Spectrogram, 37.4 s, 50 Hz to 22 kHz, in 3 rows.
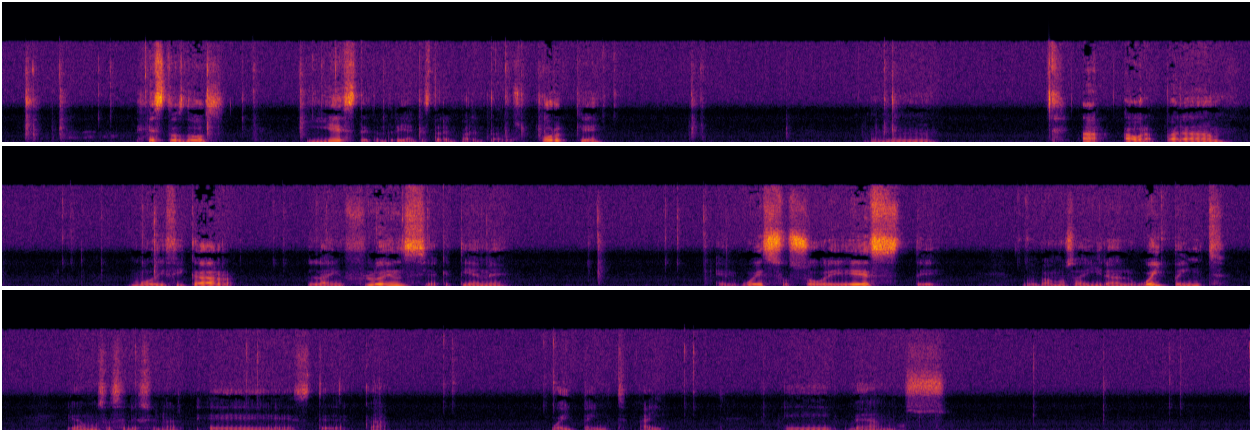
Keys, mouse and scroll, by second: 0.3 z, 1.6 shift+click, 2.1 shift+middle click, 2.2 shift+click, 2.8 shift+middle click, 3.1 shift+right click, 3.8 middle click, 4.1 click, 4.4-5.9 middle drag, 5.2 ctrl+p, 6.0 click, 6.9 r, 8.8 Escape, 10.7-11.0 scroll up 2, 11.0-11.8 scroll down 2, 11.8 scroll down 1, 13.1 right click, 13.5 right click, 15.2 shift+right click, 15.6 shift+right click, 16.2 shift+right click, 16.7 shift+right click, 17.3 middle click, 17.6-18.6 right drag, 18.6 shift+click, 19.1 shift+right click, 19.7-22.7 shift+middle drag, 22.7 click, 24.0 click, 26.3 right click, 26.6 middle click, 27.4 right click, 29.4 click, 29.7 middle click, 30.4 click, 31.8 right click, 32.6 middle click, 32.9-34.4 right drag, 34.4 middle click, 35.3 right click, 36.1 middle click, 36.7 right click.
